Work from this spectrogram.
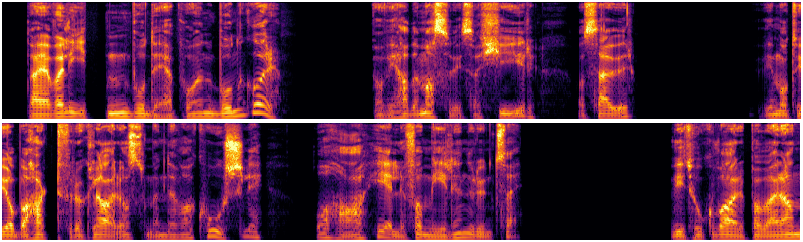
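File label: Norwegian dub man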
